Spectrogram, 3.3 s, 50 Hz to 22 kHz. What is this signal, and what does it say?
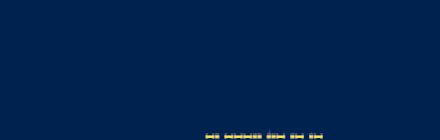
Morse code, heard as a keyed tone, about 68 wpm, 700 Hz. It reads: N8UAA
